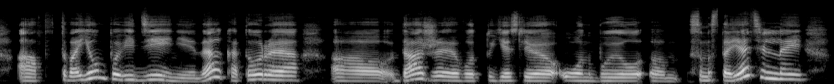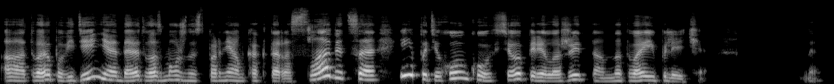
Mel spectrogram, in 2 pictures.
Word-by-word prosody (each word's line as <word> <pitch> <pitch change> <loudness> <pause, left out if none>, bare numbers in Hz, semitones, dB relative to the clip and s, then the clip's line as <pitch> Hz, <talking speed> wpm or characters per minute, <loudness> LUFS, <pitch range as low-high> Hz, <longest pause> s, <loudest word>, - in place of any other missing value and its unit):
а 165 -1 0
в 160 - -24
твоем 265 +12 +2
поведении, 210 - 0
да, 335 - +3
которое, 215 -7 +2 0.3
а, 160 -2 -1
даже 190 -2 +2
вот 165 0 -4
если 175 -1 +1 0.2
он 170 -2 -1
был, 160 0 -1
ам, 150 -2 -6
самостоятельный, 255 - +2 0.3
а 170 -2 -2
твое 180 +6 +2
поведение 210 - 0
дает 185 +2 0
возможность 180 -3 -4
парням 175 -1 -4
как-то 160 -2 -3
расслабиться 250 - +2 0.2
и 430 +3 +6
потихоньку 270 - -1
всё 205 +8 0
переложить 195 +2 -1
там 150 -5 -10
на 170 +2 -4
твои 175 +3 0
плечи. 150 - -8 1.0
Да. - - -21
185 Hz, 110 wpm, -20 LUFS, 165-225 Hz, 1.0 s, и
